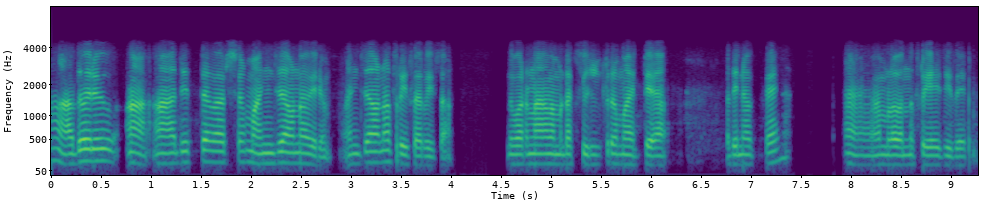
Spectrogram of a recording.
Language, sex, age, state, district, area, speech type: Malayalam, male, 30-45, Kerala, Palakkad, rural, conversation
